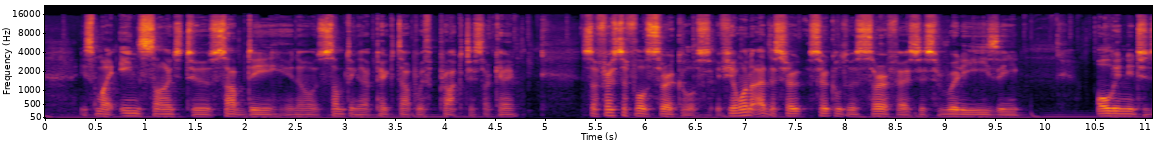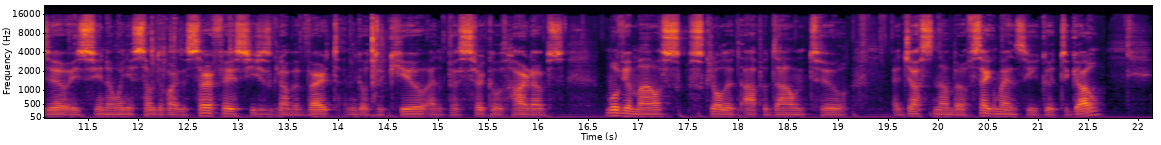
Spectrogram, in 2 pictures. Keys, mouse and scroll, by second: 4.4 shift+middle drag, 4.9 scroll up 1, 5.3 shift+middle drag, 6.5 shift+a, 8.1 click, 8.6 middle drag, 9.3 Tab, 9.6 middle click, 10.1 shift+middle click, 10.5 shift+right click, 11.2 shift+click, 12.1 shift+r, 12.3 shift+r, 12.7 Tab, 13.1 middle click, 13.6 click, 14.2 q, 15.0 click, 17.2 middle click, 17.2 scroll up 1, 18.6 click, 19.1 middle click, 19.6 shift+middle click, 20.0 shift+middle click.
